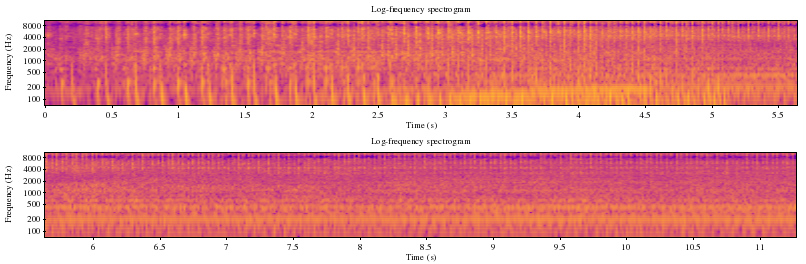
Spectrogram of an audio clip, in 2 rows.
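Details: Giant Vac leaf blower with a 1982 8 hp Briggs engine, started after its spark plug was put back in, on choke at full throttle. Rapid popping pulls into a clean catch, then a steady, even drone; it is running healthy.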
